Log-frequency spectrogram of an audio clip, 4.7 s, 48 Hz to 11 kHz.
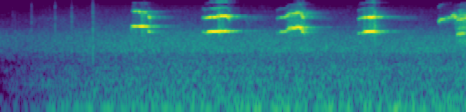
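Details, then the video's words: Calls of a juvenile Red-tailed Hawk diving at a Downy Woodpecker just north of Toronto in September 2022: five sharp, high squeals repeated roughly every three-quarters of a second over a steady low rumble. "I am pretty sure this is a juvenile Red-tailed Hawk calling and dive-bombing the Downy Woodpecker."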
